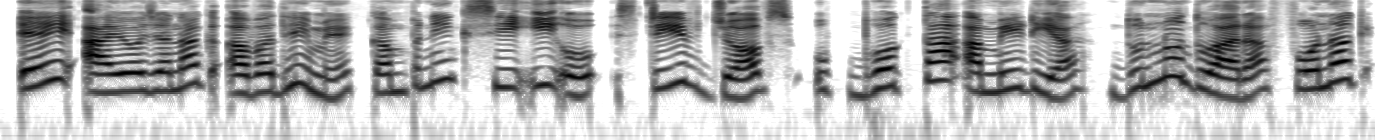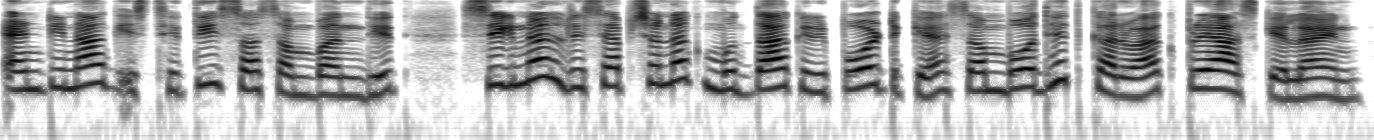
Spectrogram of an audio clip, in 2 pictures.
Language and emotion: Maithili, neutral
